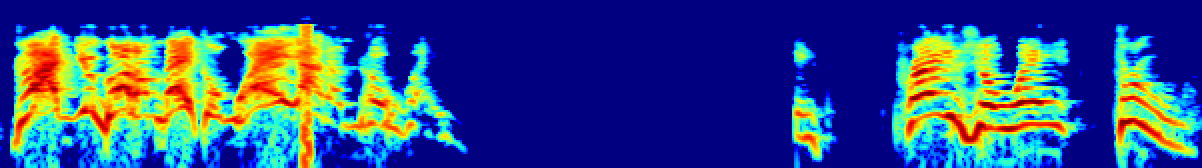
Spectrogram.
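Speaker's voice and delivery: rising, shouted prayer with a cry in the voice; fervent prayer. Acted. Speaker praying aloud to God, crying and shouting praise. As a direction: pour it out to God, shouting through tears.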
